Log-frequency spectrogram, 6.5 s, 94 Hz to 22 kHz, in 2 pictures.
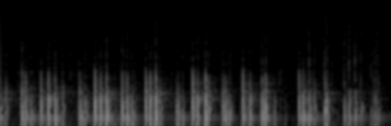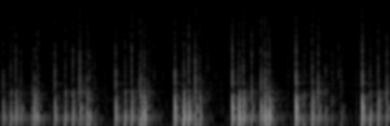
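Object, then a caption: Fabric-covered hard-shell headphone case. A round, dark gray, medium-size hollow hard-shell headphone case covered in fabric is held in both hands and tapped and scratched with fingertips and nails. The result is a rapid, irregular stream of soft, dull taps with a low, hollow body around 148 Hz and almost no high end. The taps die out at once, with faint scratchy rustles between them.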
